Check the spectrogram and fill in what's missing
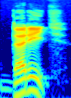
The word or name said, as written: darit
